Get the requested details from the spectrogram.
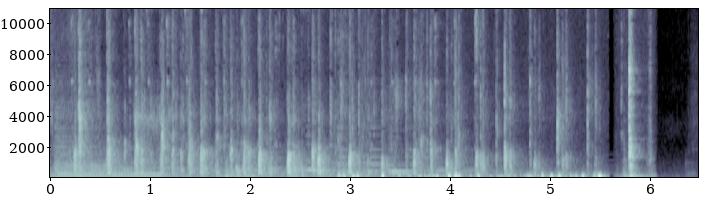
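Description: An audience applauds as Chris Morenz is introduced to read his own text, a dense, steady patter of many hands clapping at once, holding fairly even in loudness for about six seconds before cutting off abruptly into near silence.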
